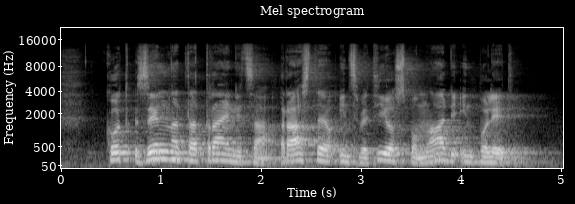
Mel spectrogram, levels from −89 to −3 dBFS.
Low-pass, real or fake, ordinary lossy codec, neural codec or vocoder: 14.4 kHz; real; AAC, 96 kbps; none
